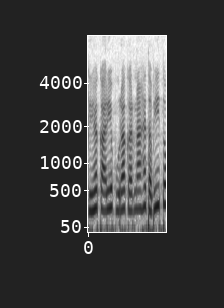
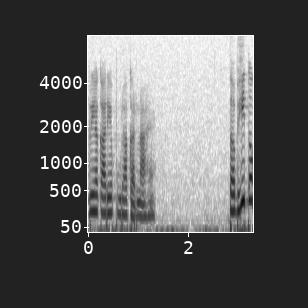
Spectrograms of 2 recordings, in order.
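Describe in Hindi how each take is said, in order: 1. दोनों वाक्यांश बिना विराम के एक साथ चलते हैं। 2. एक विराम दोनों वाक्यांशों को अलग करता है। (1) "अगर आप दोनों सेंटेंस को एक साथ बोल दोगे तो सेंटेंस का सस्पेंस खत्म हो जाएगा" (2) "इस बात पर जोर देना चाहते हैं, तो आप ऐसे बोलेंगे"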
